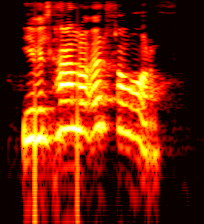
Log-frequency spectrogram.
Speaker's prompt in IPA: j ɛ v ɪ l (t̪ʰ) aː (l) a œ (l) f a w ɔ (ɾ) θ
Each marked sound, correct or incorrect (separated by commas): correct, correct, incorrect, correct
